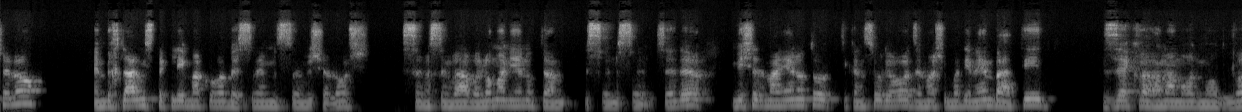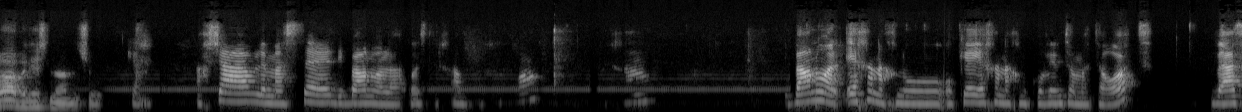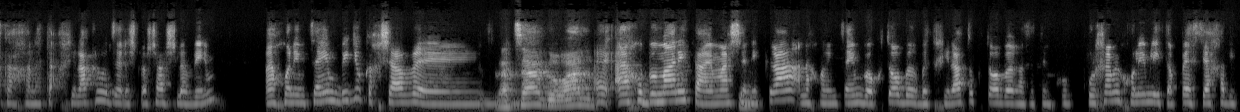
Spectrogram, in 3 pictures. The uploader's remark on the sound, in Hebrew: הוקלט בחי בזום.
